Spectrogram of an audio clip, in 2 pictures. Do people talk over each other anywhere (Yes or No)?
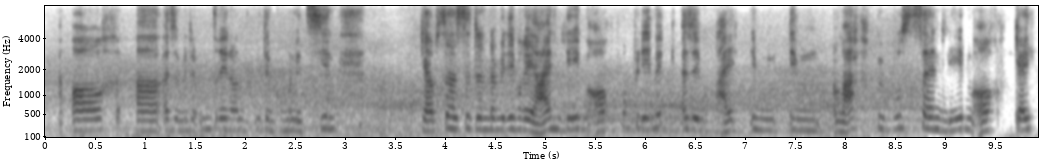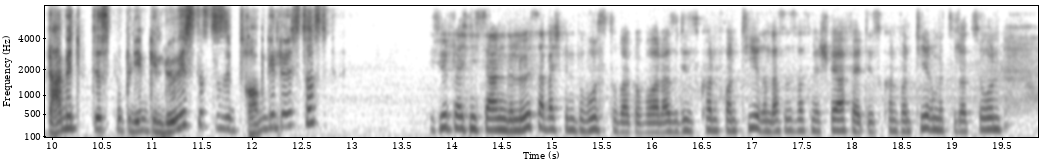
No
